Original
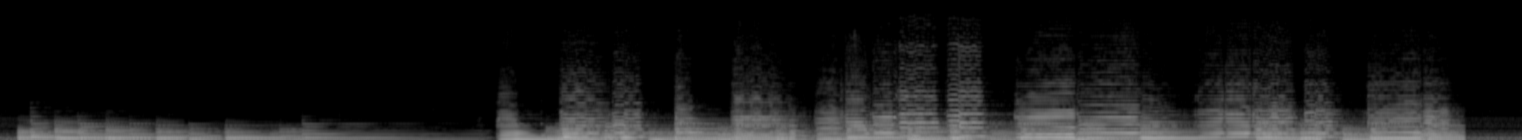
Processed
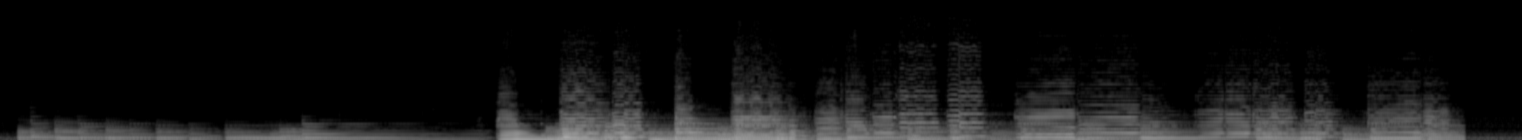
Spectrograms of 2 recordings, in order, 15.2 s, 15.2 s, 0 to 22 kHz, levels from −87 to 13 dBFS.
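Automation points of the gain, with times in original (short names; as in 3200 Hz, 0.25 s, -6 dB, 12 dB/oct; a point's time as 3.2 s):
2.24 s -10 dB
2.87 s +1 dB
8.05 s +1 dB
8.65 s -7 dB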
